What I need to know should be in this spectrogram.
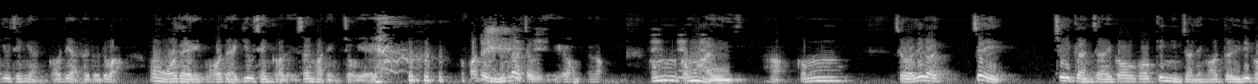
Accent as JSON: {"language": "Cantonese", "country": "Australia", "said": "但系都系我哋澳洲人本地，我哋澳洲嘅损失嚟噶嘛，都系我哋付咗条债啊嘛"}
